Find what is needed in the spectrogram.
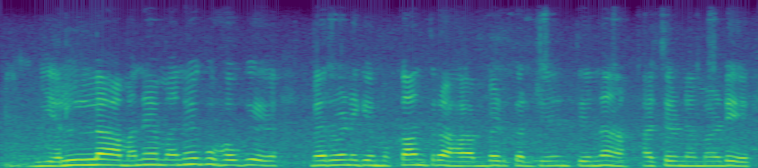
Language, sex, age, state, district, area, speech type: Kannada, female, 45-60, Karnataka, Kolar, rural, spontaneous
